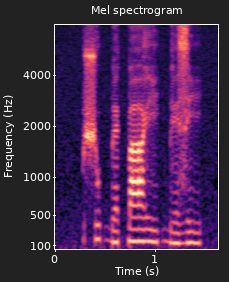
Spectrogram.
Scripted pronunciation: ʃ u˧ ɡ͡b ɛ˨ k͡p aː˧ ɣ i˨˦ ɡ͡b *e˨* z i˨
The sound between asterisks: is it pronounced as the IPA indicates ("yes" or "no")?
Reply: yes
